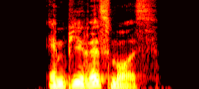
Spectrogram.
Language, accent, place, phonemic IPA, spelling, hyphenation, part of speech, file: German, Germany, Berlin, /ɛmpiˈʁɪsmʊs/, Empirismus, Em‧pi‧ris‧mus, noun, De-Empirismus.ogg
- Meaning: empiricism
